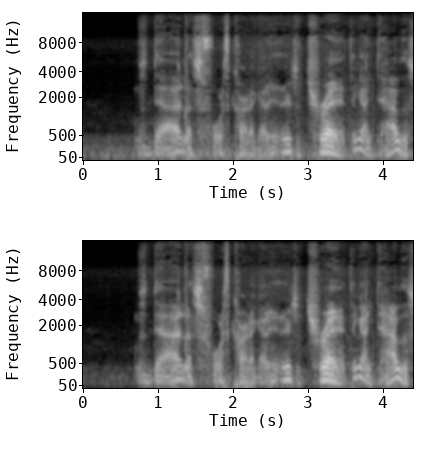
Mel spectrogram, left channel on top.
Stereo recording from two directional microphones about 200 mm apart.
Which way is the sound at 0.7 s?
30° right (ahead or behind).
